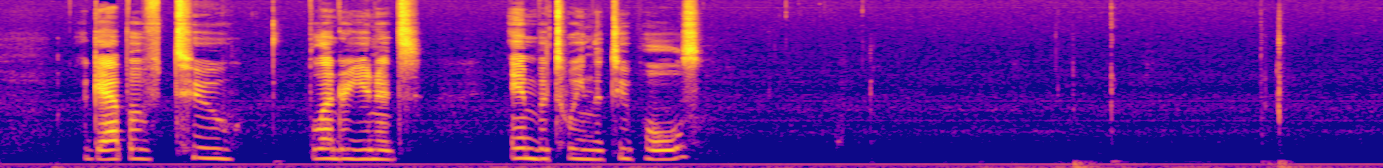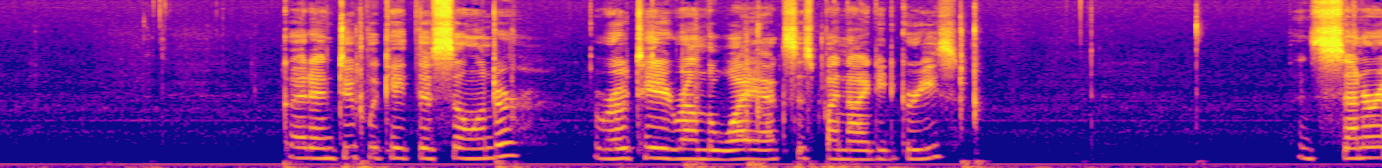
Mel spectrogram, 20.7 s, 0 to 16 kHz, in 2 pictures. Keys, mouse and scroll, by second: 6.9 scroll up 1, 8.3 shift+middle click, 10.1 scroll down 1, 12.9 shift+d, 15.4-16.3 typing, 19.3-20.7 drag.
